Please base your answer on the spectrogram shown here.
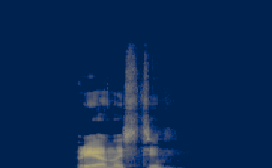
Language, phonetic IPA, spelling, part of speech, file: Russian, [ˈprʲanəsʲtʲɪ], пряности, noun, Ru-пряности.ogg
- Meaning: inflection of пря́ность (prjánostʹ): 1. genitive/dative/prepositional singular 2. nominative/accusative plural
